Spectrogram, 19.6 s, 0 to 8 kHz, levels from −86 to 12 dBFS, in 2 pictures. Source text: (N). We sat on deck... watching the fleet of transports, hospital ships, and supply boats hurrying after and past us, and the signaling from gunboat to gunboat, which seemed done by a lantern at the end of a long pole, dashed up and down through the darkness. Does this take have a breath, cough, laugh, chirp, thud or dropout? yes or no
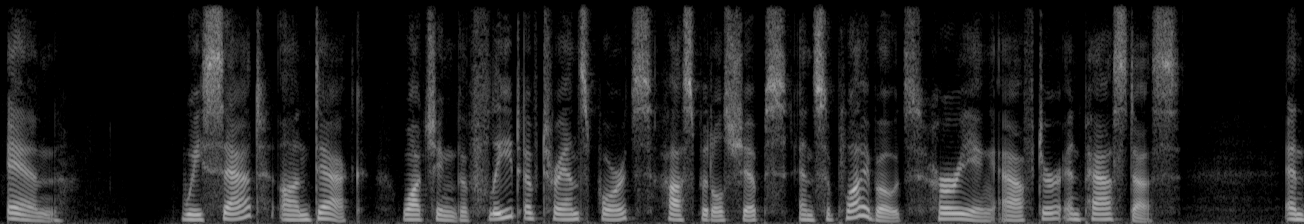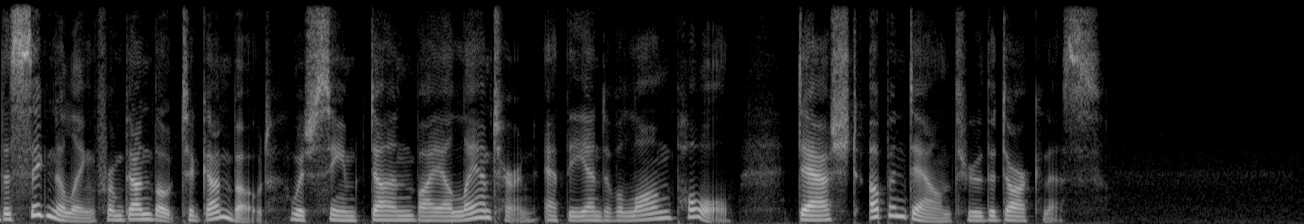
no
